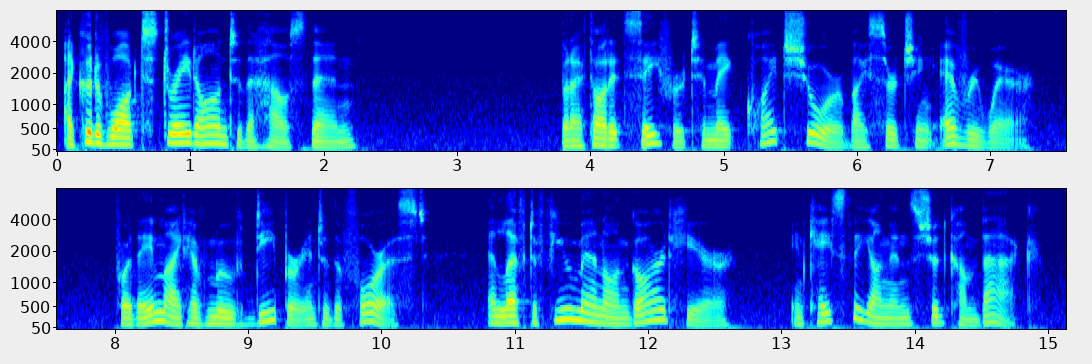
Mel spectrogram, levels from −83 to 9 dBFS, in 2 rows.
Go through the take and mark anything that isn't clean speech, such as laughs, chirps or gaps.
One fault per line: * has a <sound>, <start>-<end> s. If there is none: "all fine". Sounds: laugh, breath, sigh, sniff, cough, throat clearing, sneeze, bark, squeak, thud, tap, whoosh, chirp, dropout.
all fine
